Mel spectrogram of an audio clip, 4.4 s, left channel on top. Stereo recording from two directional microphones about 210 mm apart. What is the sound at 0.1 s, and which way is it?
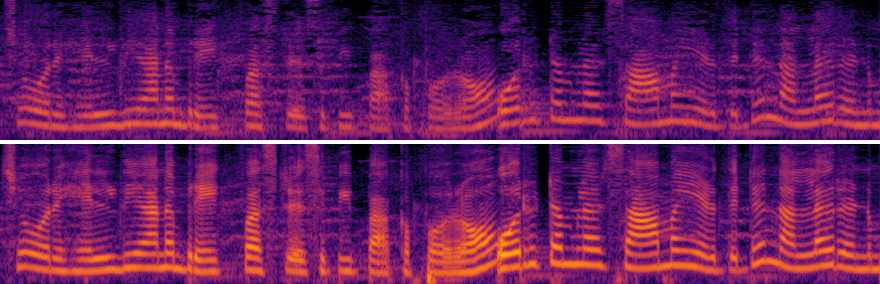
A woman's voice, 45° right (ahead or behind).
